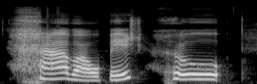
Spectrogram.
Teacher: حلق کا درمیان والا حصہ جہاں سے ہا نکلتا ہے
